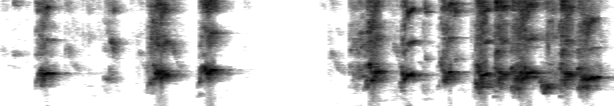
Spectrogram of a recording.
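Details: Javan myna song to coax a non-singing bird: three spaced, scratchy notes, a pause, then a rapid stream of harsh chattering squawks with thin whistled tones.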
